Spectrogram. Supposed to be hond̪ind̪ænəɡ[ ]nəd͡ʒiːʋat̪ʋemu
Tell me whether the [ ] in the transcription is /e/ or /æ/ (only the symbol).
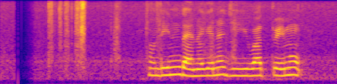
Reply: e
